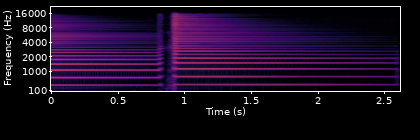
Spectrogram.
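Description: Open high string of a guitar picked twice in a beginner exercise, each note clear and ringing with a bright sustained tone, the second pluck following quickly and slowly fading.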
